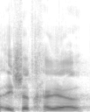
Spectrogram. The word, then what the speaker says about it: Eshet Chayil: During dinner, a member of the JPEF board will present the Eshet Chayil, am I pronouncing that right?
